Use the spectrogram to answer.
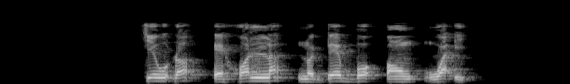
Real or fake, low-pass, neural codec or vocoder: real; 7.2 kHz; none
